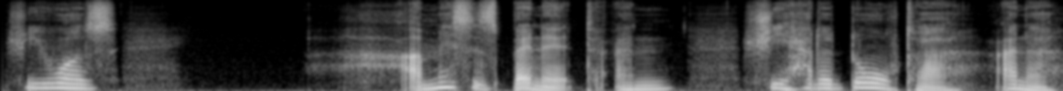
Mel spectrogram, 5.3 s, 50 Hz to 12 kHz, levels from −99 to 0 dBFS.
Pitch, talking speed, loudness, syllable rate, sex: 140 Hz, 125 wpm, -23 LUFS, 4.2 syllables/s, male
